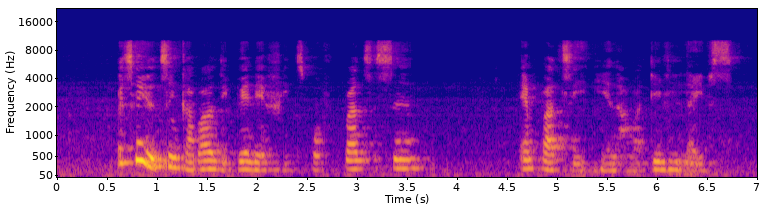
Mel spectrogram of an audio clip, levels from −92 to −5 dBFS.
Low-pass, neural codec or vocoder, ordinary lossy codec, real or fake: 9.9 kHz; vocoder, 22.05 kHz, 80 mel bands, Vocos; AAC, 64 kbps; fake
